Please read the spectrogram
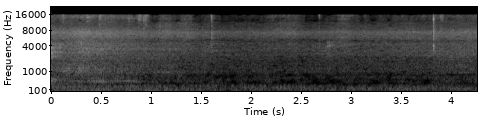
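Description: Low, steady rumble of a motor vehicle engine running.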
